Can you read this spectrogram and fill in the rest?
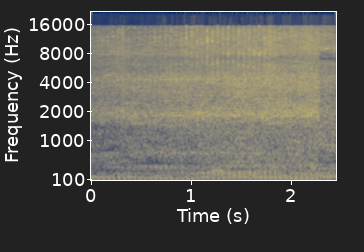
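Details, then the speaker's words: Honda TMX 125 single-cylinder with new spark plug, ignition coil and CDI, still stalling when throttle released, no backfire: uneven stumbling idle with missed pulses; misfire from a very dirty carburetor. "Ayan halos general over tayo sa karburador dahil napakadumi na po niya Linisin natin siya para mawala po yung palyado"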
